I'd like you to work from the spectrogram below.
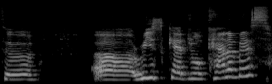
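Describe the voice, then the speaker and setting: A woman with a Slovenian accent, high-pitched and bright, sharp in tone, at a moderate pace. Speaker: cannabinoid researcher. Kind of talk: podcast interview. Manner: halting, many fillers.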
